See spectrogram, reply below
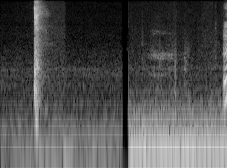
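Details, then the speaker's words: Single brief, sharp sneeze from an infant boy, followed by a rise in low room noise; an ordinary baby sneeze. "He's sneezing. Achoo! Did you sneeze?"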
